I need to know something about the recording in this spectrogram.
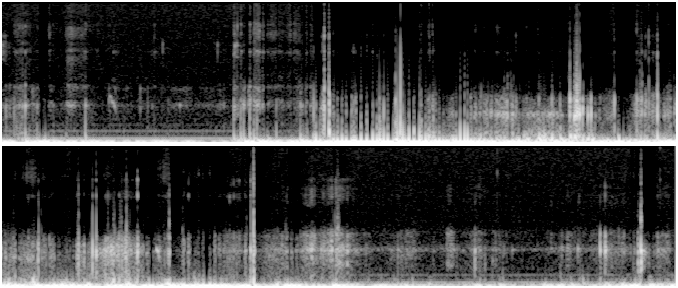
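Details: Stethoscope on the abdomen after Mentos and cola, belly full and painful, after belching: frequent low gurgles and rumbles with scraping contact noise; active bowel sounds.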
